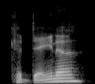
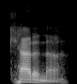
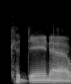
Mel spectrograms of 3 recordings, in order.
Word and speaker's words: Cardano: Jarie says Kadina. Kadina. That is like the worst one. If they I think they picked the worst pronunciation.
